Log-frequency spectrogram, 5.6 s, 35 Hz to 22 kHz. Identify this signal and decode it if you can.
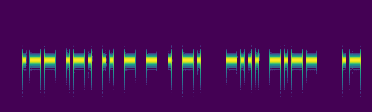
Morse code, heard as a keyed tone, about 21 wpm, 700 Hz. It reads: WRITTEN BY A
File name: practice / 22wpm / Sentences with 2-Word Phrases - 22wpm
